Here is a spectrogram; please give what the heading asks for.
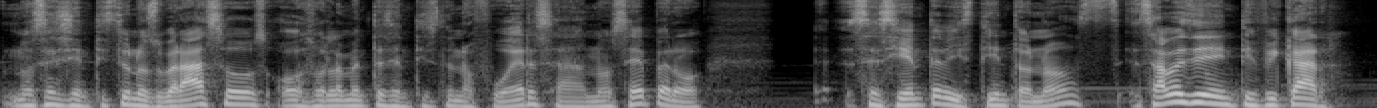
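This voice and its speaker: A man's voice: medium pitch, moderate pace, faint music behind. A man hosting a podcast, asking questions and reasoning aloud in casual talk. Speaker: podcast host. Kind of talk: casual interview.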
